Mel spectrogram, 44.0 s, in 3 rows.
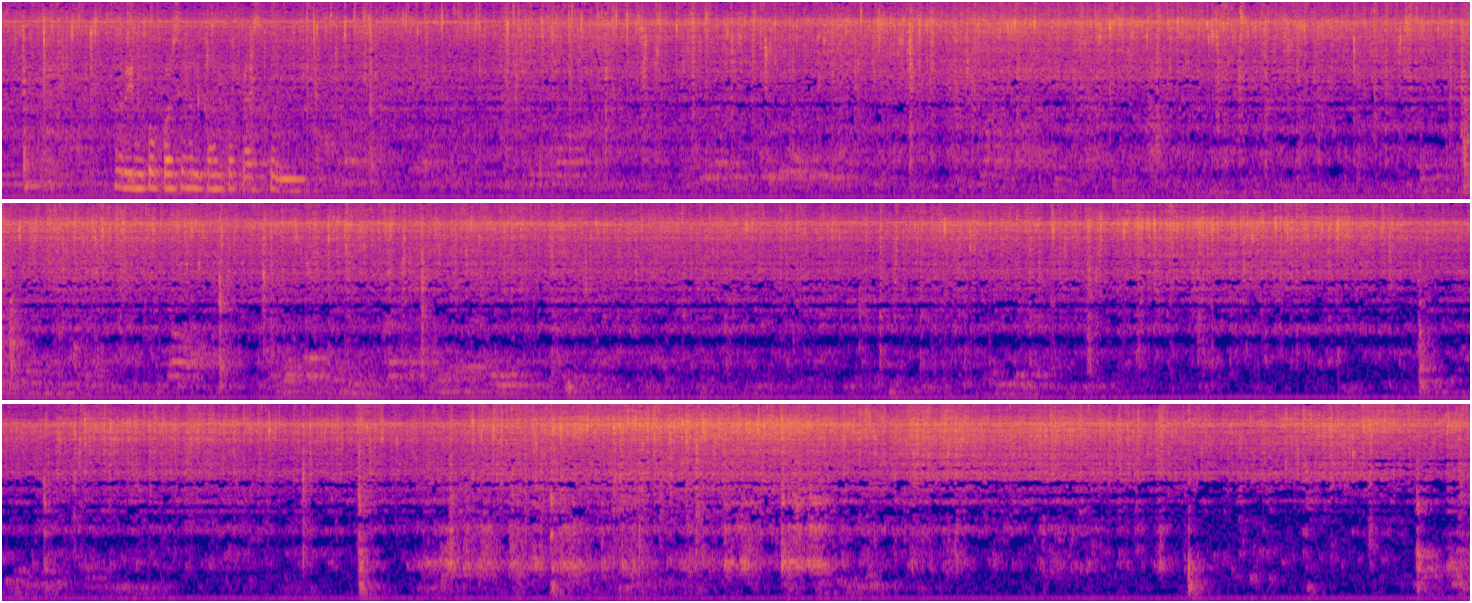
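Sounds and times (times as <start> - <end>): bread sizzling in oil: 0.0 - 44.0.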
